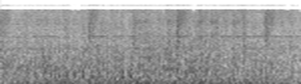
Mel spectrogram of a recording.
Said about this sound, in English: This chopper appears out of nowhere. All right, that is awesome.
